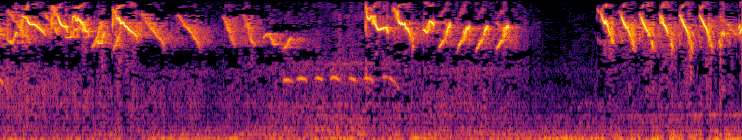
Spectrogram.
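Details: A competition Oriental white-eye (Zosterops palpebrosus) sings rapid, high, twittering phrases in bursts of one to two seconds, with a brief lower series of repeated notes between them.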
